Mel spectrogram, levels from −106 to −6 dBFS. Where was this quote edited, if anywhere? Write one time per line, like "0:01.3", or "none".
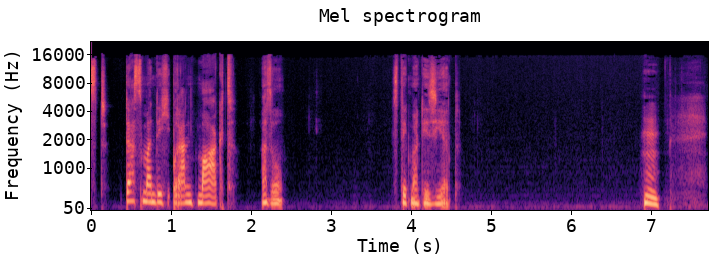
0:01.0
